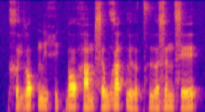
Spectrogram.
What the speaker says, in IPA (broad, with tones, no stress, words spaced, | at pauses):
xə̰˧˨jlɔ˦˥p̚mi˧ hi˨˩k̚lɔ˧ha˨˦m sə˨˦wɣa˦˥t̚lɨ˧˩ə̯ t̪ʰɨ˨˩ə̯zə˧nse˨˦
